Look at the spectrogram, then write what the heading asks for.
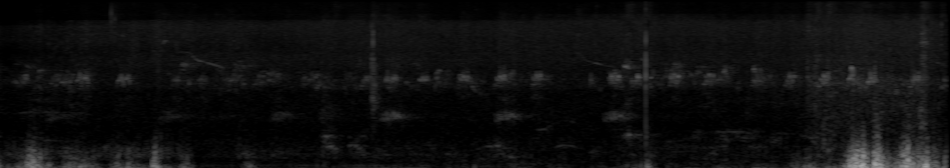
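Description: Birds chirping in a steady run of short, high, quickly repeated calls, with a few lower notes between them. Bursts of low rumble come in the first two seconds and again near the end.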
